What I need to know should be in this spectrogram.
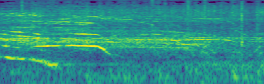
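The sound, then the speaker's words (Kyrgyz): Thousands of fans gathered in a square cheer athletes and their coaches crossing a red carpet, a loud, continuous crowd roar with a couple of shrill whoops falling in pitch near the start. “Ал эми аянтта миңдеген күйөрмандар топтолуп, спортчулар жана алардын машыктыруучулары кызыл килемден өткөндө кубаттап колдоп турушту.”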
